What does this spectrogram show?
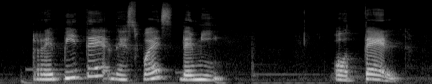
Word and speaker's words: hotel: En español solemos decir que la H es muda. Nunca se pronuncia, a menos que antes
